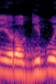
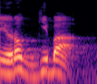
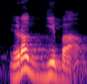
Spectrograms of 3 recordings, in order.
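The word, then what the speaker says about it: يُرَغِّبُ: Wauragibu n ini tadi Kang Isan bacanya yuroggibu, ya. Yurogibu. Nah, harusnya yuragoggiba soalnya aya harakatan tuh kan. Makanya tadi saya dengar yurogib kan tadi kalau enggak salah ya. Harusnya jangan yurogibu tapi yuragiba makubnya ke an yuroggiba yang pertama ya.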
